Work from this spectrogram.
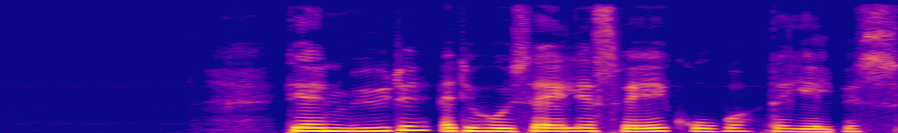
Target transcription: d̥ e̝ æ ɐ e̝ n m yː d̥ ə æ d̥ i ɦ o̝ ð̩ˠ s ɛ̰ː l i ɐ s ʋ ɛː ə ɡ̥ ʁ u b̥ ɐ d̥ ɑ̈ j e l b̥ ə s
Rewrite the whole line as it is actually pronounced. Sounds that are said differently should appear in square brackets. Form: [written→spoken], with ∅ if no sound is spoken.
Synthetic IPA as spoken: d̥ e̝ æ ɐ e̝ n m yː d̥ ə æ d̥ i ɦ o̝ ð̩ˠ s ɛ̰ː l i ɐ s ʋ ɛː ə ɡ̥ ʁ u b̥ ɐ d̥ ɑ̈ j e l b̥ ə s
